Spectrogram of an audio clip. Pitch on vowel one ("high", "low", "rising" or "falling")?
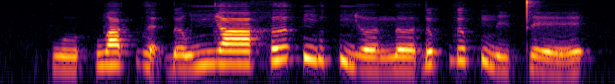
low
